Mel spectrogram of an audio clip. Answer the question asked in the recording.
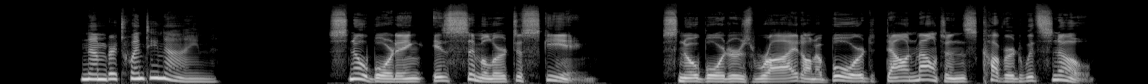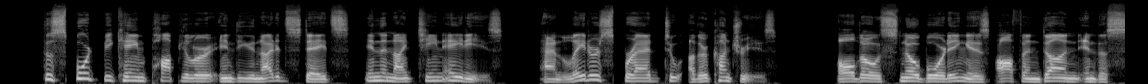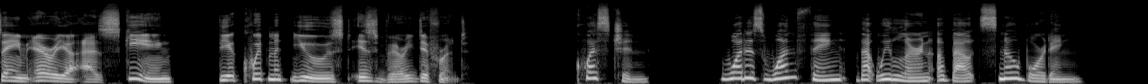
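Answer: It became popular in the United States in the 1980s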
